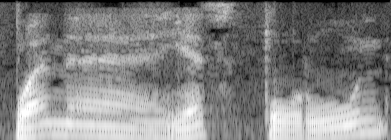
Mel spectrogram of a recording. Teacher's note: الياء والسين رقيقة والطاء مفخمة، ولا تأخذ السين تفخيم الطاء فتصير يسطرون هكذا، لا تجعل السين أقرب إلى الصاد من أجل الطاء بعدها المفخمة، يسطرون، والطاء مضمومة مفخمة.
